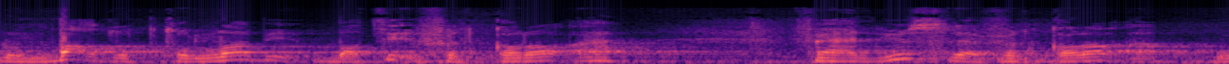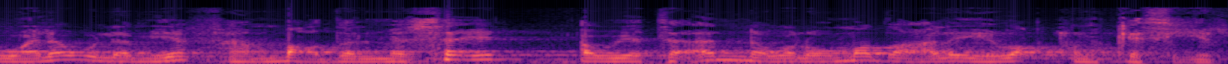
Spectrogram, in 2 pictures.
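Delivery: normal talking voice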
